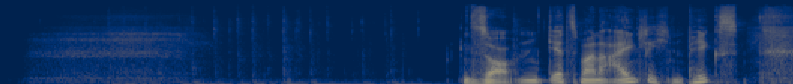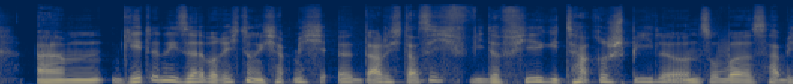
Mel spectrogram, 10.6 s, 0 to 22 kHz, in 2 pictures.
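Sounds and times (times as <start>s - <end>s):
typing on a computer keyboard while writing a note: 0.7s - 3.0s
speech: 3.1s - 10.5s.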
